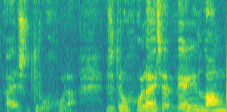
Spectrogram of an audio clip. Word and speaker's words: esdrújula: But because it becomes such a long word, it actually becomes what's called a esdrújula. Esdrújula is a very long word that has the accent in the third syllable back, so it will always have an accent there.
